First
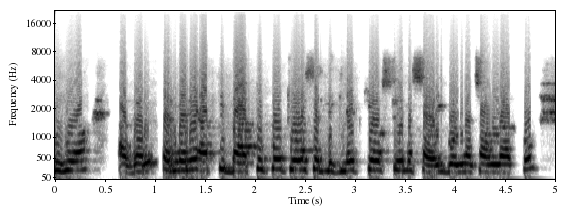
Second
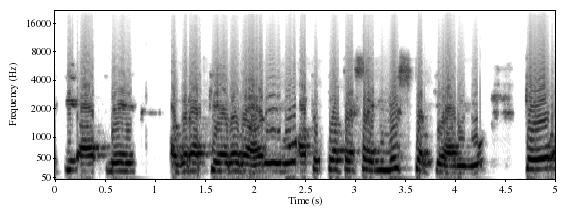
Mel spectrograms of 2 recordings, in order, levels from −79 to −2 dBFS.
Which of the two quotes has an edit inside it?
first; 1 cut; at 1.0 s

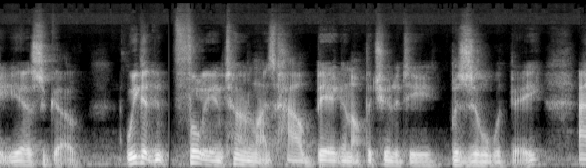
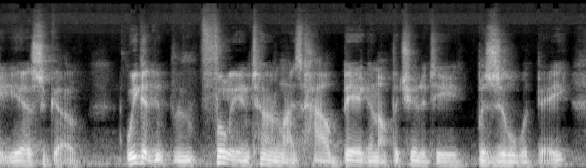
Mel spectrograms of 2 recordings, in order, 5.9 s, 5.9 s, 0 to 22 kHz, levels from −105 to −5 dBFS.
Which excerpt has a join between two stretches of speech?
first; 1 cut; at 1.7 s

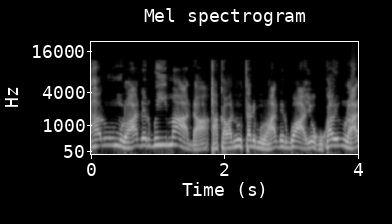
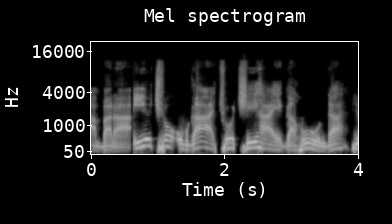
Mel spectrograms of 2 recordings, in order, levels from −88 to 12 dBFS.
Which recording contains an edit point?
first; 1 cut; at 1.8 s

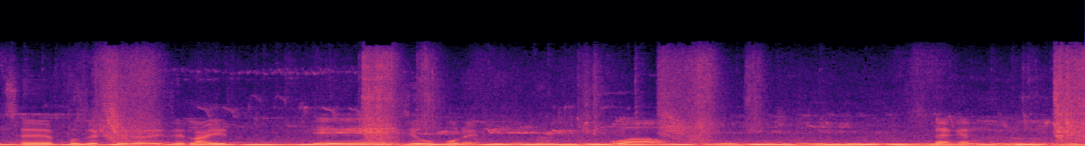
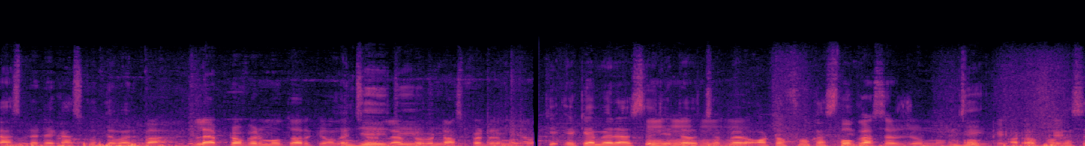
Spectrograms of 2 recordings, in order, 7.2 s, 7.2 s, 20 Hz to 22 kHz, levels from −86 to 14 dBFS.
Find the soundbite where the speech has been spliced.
second; 1 cut; at 3.6 s

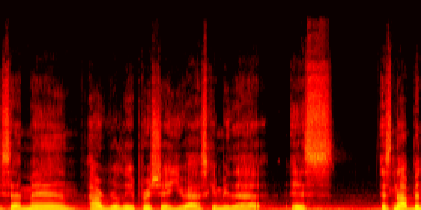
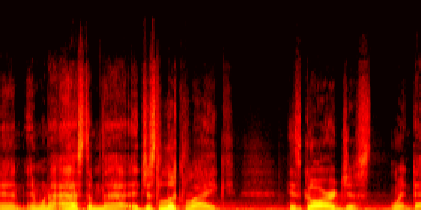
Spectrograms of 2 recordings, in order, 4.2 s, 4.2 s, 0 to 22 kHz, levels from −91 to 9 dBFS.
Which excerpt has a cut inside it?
first; 1 cut; at 2.7 s

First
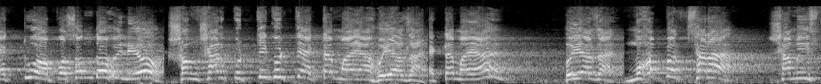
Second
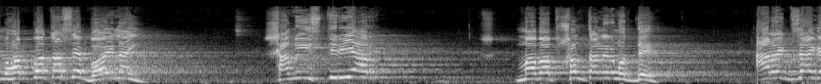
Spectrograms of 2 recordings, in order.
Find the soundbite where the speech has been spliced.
first; 3 cuts; at 1.7 s, 4.2 s, 6.2 s

